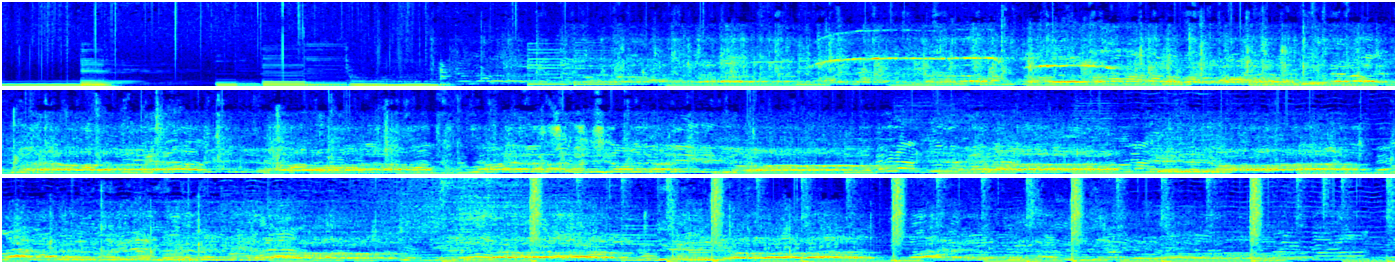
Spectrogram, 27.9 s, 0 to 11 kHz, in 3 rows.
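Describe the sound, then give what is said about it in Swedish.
Galatasaray football fans give a chaotic welcome to player Tobias Linderoth just after he lands in Istanbul in June 2007. A loud, dense crowd chants and shouts continuously, with many overlapping voices. “Det ni hör här är Galatasaray-fansens kaotiska välkomnande av Tobias Linderoth när han precis landat i Istanbul i juni 2007.”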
